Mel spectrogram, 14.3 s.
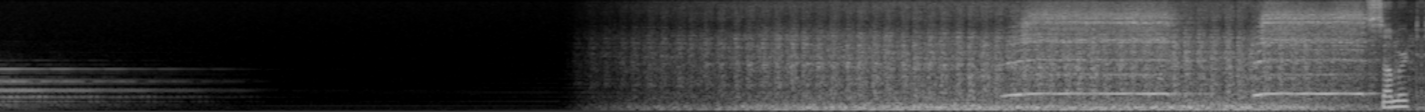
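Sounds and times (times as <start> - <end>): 
steam locomotive running through the American South in summer: 5.8 - 14.2
steam locomotive whistle blasts: 10.0 - 14.0.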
